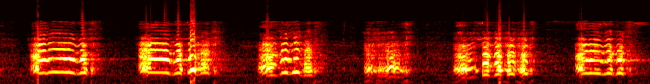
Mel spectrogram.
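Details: English Bull Terrier producing six evenly paced yelping barks, each a wavering, harmonic whine lasting under a second, with quiet gaps between.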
